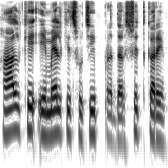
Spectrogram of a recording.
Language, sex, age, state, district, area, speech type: Hindi, male, 30-45, Madhya Pradesh, Bhopal, urban, read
